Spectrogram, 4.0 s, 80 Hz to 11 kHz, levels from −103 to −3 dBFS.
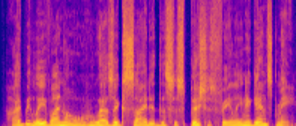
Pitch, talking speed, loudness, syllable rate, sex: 185 Hz, 180 wpm, -17 LUFS, 5.5 syllables/s, male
